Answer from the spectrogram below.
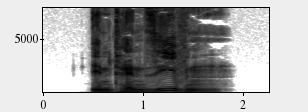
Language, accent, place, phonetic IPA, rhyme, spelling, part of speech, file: German, Germany, Berlin, [ɪntɛnˈziːvn̩], -iːvn̩, intensiven, adjective, De-intensiven.ogg
- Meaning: inflection of intensiv: 1. strong genitive masculine/neuter singular 2. weak/mixed genitive/dative all-gender singular 3. strong/weak/mixed accusative masculine singular 4. strong dative plural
